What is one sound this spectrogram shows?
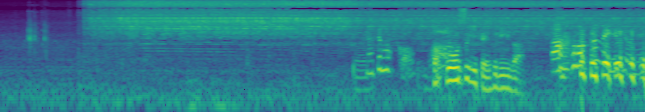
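A spinning bicycle wheel's brake disc rubs with a loud, steady high hiss.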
